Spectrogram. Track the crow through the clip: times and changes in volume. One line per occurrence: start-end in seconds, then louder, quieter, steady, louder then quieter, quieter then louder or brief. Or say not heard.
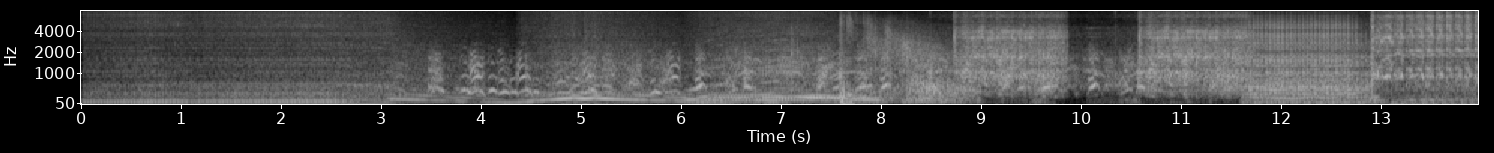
not heard.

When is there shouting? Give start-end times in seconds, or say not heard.
not heard.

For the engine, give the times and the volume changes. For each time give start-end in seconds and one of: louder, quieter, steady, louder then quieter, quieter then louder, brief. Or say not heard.
0.0-13.9 louder.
